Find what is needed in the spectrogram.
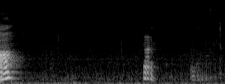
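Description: A cat gives one short, brief mew about one and a half seconds in.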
